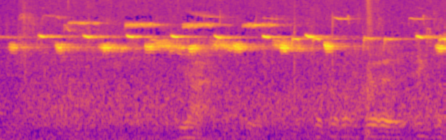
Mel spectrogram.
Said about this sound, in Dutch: Wat een rust, hè, vogeltjes. Ik neem aan dat dat te horen is. Ik weet ze niet met name te noemen.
